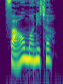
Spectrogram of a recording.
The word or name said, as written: farvemonitor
